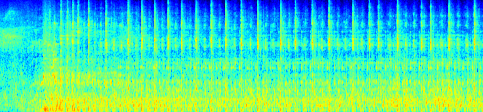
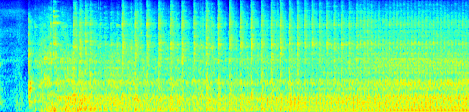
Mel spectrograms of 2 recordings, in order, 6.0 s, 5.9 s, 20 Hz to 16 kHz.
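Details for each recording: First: Suffolk Punch 14SK cylinder mower, cold, after carburetor clean and service to cure hunting: catches after a few pulls, then runs fast, steady and even at full throttle with no hunting; normal running. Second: Suffolk Punch 14SK petrol cylinder mower. It runs fine on half choke, but off choke its speed surges and sags unevenly instead of holding steady; the hunting is put down to a carburettor issue needing a clean.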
